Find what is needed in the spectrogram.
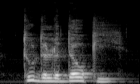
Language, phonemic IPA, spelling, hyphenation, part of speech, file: Dutch, /ˌtu.də.ləˈdoː.ki/, toedeledokie, toe‧de‧le‧do‧kie, interjection, Nl-toedeledokie.ogg
- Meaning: toodle-oo, so long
